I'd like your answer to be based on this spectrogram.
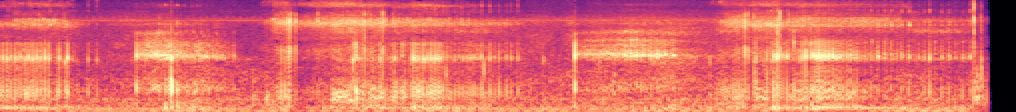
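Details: Snoring with a stuffy nose: repeated soft, hissy whistling snores with each breath through a blocked nose, in a small quiet room. Snoring.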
